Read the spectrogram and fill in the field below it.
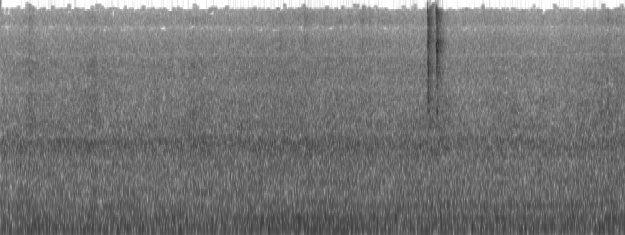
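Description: A car engine hums steadily with road noise from inside the moving car.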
